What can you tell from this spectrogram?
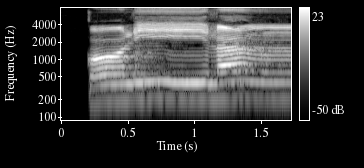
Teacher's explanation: fathatain bertemu dengan huruf ta yaitu dibaca dengan samar disertai sedikit dengungan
